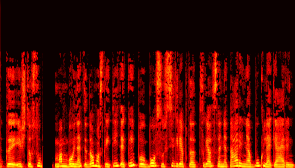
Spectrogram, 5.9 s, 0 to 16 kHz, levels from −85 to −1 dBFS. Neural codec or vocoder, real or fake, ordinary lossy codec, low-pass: none; real; MP3, 48 kbps; 14.4 kHz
